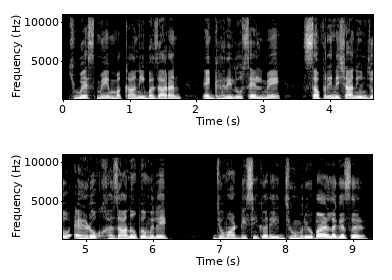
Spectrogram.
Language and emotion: Sindhi, happy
